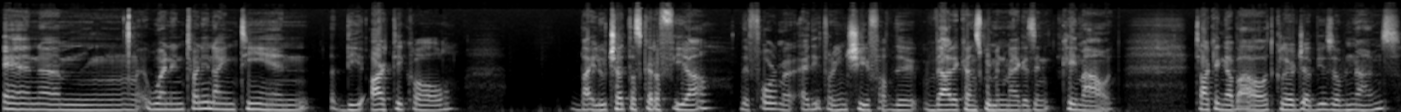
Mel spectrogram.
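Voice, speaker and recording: A woman in a strong Italian accent, medium-pitched with a dark, mellow tone, fairly even intonation and a fairly slow pace, on a very clean recording with a silent background. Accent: thick Italian. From Italy, Milan. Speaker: documentary director. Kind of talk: festival Q&A. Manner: halting, many repetitions.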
